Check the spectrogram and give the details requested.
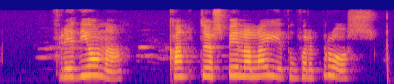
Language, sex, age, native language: Icelandic, female, 12, Icelandic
